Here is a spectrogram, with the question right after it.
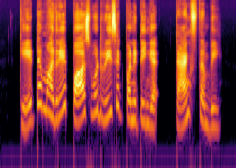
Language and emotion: Tamil, happy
